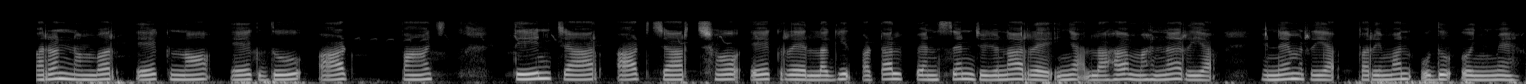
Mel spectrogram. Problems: none marked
